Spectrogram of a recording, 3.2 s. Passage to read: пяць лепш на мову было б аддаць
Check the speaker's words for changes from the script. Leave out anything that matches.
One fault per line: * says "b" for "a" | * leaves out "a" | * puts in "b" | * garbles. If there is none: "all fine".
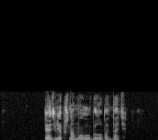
all fine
